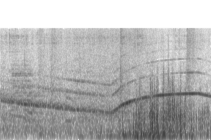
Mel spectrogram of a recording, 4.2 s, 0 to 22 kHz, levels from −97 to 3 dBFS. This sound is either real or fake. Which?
real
